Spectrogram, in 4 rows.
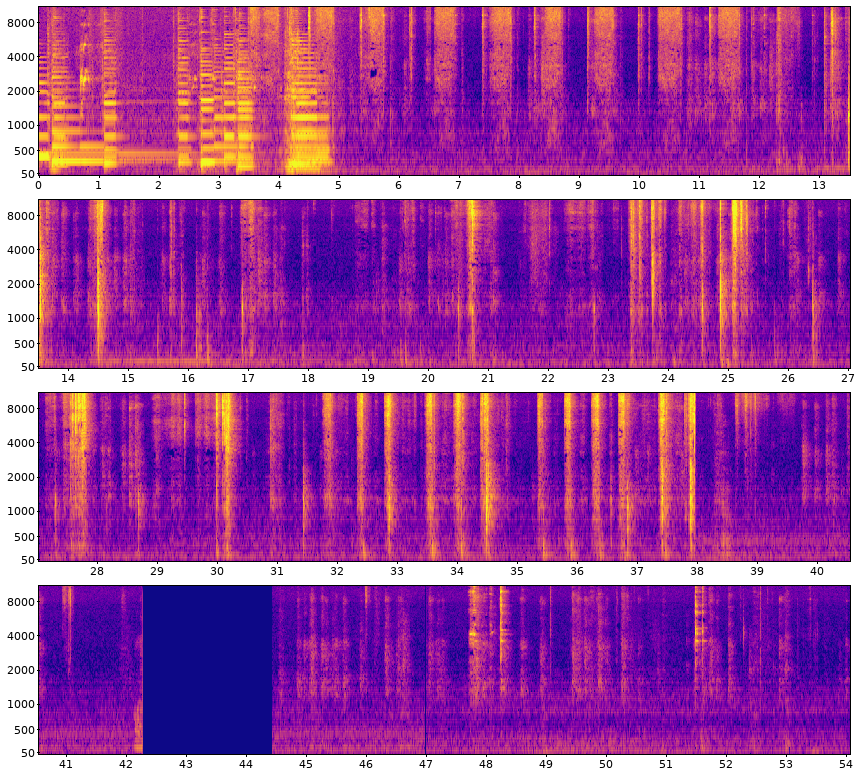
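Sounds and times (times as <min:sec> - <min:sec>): peeler scraping carrot: 0:03.4 - 0:12.1
knife chopping on wooden board: 0:31.4 - 0:38.0.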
